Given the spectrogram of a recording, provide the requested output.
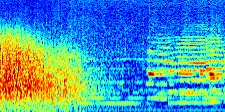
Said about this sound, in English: After surfacing, the mine is destroyed by gunfire from another following sweeper.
